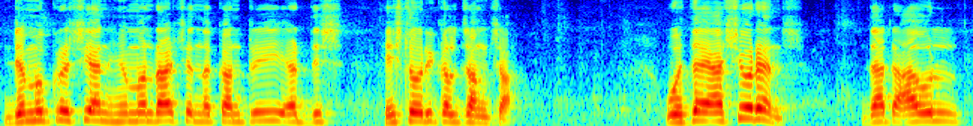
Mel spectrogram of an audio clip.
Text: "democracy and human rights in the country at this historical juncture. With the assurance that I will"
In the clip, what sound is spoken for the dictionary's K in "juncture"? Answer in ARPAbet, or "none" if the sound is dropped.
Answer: none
